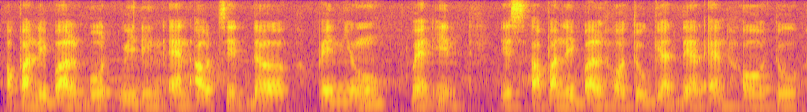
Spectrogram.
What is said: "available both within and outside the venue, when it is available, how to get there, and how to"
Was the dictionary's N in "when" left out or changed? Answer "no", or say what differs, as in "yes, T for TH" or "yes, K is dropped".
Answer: no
